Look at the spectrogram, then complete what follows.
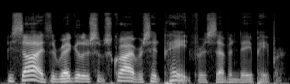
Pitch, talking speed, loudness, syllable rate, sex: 135 Hz, 225 wpm, -19 LUFS, 6.8 syllables/s, male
